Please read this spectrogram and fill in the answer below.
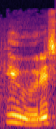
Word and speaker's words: QRIS: Bisa pakai QRIS, kok. Bacanya Chris, Bip.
